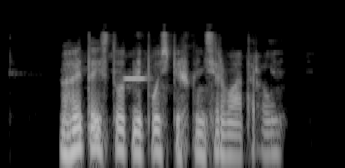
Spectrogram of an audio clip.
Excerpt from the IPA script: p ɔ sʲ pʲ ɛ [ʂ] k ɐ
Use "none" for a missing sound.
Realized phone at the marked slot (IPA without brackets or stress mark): x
